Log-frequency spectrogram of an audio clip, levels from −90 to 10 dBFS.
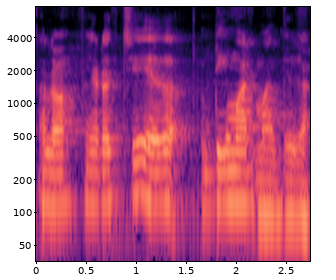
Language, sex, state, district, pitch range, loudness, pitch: Telugu, male, Andhra Pradesh, Annamaya, 110-120 Hz, -19 LUFS, 120 Hz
